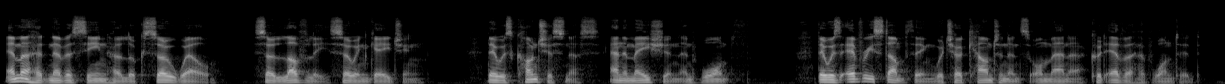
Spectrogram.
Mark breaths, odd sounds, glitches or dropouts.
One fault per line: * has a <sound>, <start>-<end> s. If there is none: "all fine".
all fine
